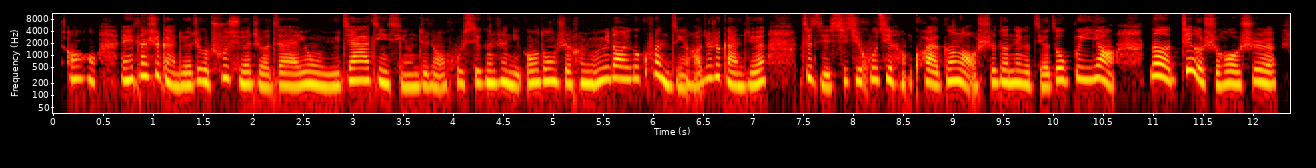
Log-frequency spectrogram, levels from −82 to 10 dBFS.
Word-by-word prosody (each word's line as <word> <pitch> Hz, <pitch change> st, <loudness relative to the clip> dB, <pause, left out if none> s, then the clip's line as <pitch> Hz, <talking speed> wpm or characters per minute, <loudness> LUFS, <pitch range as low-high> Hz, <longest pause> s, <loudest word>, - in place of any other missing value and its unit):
哦， 260 Hz, -4 st, -2 dB, 0.2 s
诶， 240 Hz, +1 st, +2 dB
但 315 Hz, -, +4 dB
是 320 Hz, +1 st, -1 dB
感 215 Hz, -, 0 dB
觉 180 Hz, +1 st, 0 dB
这 230 Hz, -, -2 dB
个 215 Hz, -, +3 dB
初 285 Hz, +8 st, -3 dB
学 210 Hz, -7 st, 0 dB
者 180 Hz, -4 st, -2 dB
在 175 Hz, 0 st, -1 dB
用 185 Hz, -2 st, +2 dB
瑜 170 Hz, +1 st, -1 dB
伽 240 Hz, +4 st, +2 dB
进 220 Hz, -3 st, 0 dB
行 170 Hz, -3 st, -3 dB
这 175 Hz, +1 st, -3 dB
种 165 Hz, -2 st, -3 dB
呼 205 Hz, -, -7 dB
吸 200 Hz, +2 st, -3 dB
跟 210 Hz, 0 st, +3 dB
身 215 Hz, 0 st, +2 dB
体 180 Hz, -, 0 dB
沟 200 Hz, +6 st, 0 dB
通 230 Hz, +1 st, +2 dB
时 215 Hz, -2 st, -2 dB
很 205 Hz, +1 st, 0 dB
容 200 Hz, +3 st, +2 dB
易 -, -, +1 dB
遇 -, -, -1 dB
到 270 Hz, -1 st, +3 dB
一 -, -, -1 dB
个 260 Hz, -, -2 dB
困 295 Hz, -, +1 dB
境 175 Hz, 0 st, -3 dB
哈， -, -, -2 dB
就 265 Hz, -, -3 dB
是 295 Hz, -, +1 dB
感 195 Hz, -10 st, +1 dB
觉 190 Hz, +6 st, +1 dB, 0.3 s
自 280 Hz, -, -1 dB
己 190 Hz, -8 st, -2 dB
吸 170 Hz, +8 st, -6 dB
气 230 Hz, +1 st, -2 dB
呼 255 Hz, +3 st, -2 dB
气 245 Hz, 0 st, 0 dB
很 205 Hz, -, -7 dB
快， 205 Hz, -3 st, +2 dB
跟 225 Hz, +5 st, +1 dB
老 210 Hz, -4 st, +2 dB
师 215 Hz, +4 st, -4 dB
的 220 Hz, 0 st, +1 dB
那 210 Hz, 0 st, +2 dB
个 195 Hz, -, +1 dB
节 170 Hz, -1 st, -3 dB
奏 245 Hz, -, +2 dB
不 235 Hz, +4 st, -7 dB
一 250 Hz, -1 st, -1 dB
样， 265 Hz, -1 st, +3 dB, 0.3 s
那 310 Hz, -4 st, +6 dB
这 245 Hz, -, +1 dB
个 235 Hz, -, +3 dB
时 185 Hz, -, -4 dB
候 195 Hz, +1 st, +2 dB
是 200 Hz, 0 st, 0 dB
210 Hz, 320 characters per minute, -23 LUFS, 185-240 Hz, 0.3 s, 那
